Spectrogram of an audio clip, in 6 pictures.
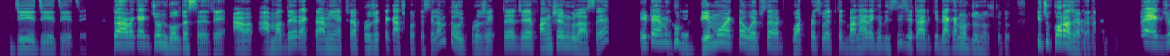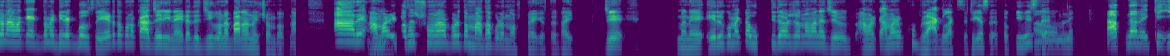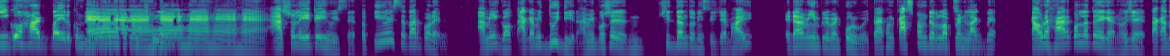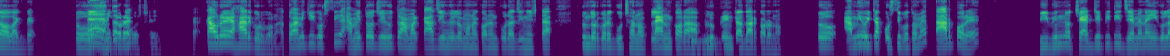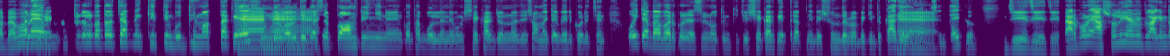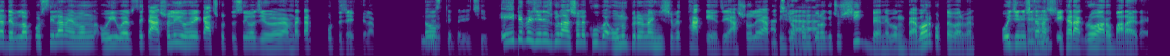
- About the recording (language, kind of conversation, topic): Bengali, podcast, ব্যস্ত জীবনে আপনি শেখার জন্য সময় কীভাবে বের করেন?
- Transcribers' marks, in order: "ওয়েবসাইট" said as "ওয়েবসাট"; other background noise; in English: "কাস্টম ডেভেলপমেন্ট"; unintelligible speech; in English: "প্রমট ইঞ্জিনিয়ারিং"; drawn out: "আচ্ছা"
